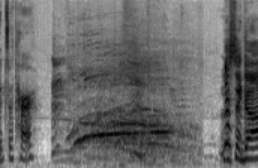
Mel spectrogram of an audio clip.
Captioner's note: audience gasping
